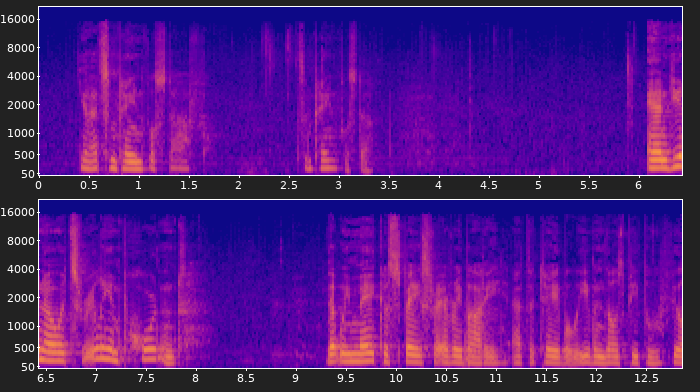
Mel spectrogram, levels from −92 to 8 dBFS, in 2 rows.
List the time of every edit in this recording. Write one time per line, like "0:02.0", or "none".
0:06.0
